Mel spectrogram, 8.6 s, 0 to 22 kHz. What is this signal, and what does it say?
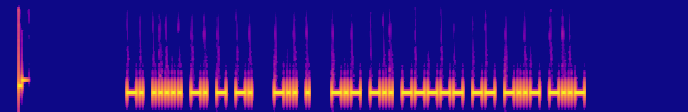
Morse code, heard as a keyed tone, about 30 wpm, 700 Hz. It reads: N5NTN DE KD0MXX
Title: USA Callsign DE Callsign 30wpm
